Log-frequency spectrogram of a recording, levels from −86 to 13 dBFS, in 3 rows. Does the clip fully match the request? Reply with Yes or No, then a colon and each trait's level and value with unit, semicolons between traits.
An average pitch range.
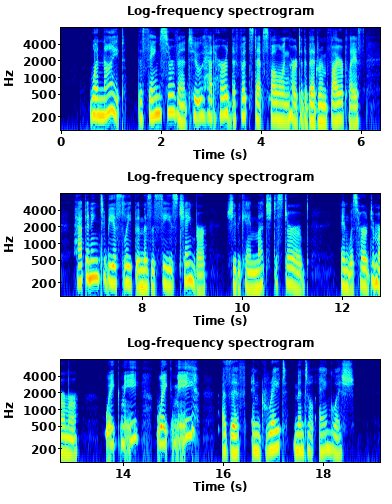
Yes: average, 4.2 semitones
